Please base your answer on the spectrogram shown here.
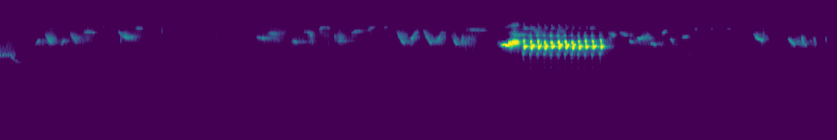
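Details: Against scattered soft, high chirps from other birds, a Japanese robin bursts into one loud, fast, even trill lasting about a second.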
